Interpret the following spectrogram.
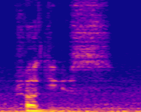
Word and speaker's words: produce: Notice how in the verb the stress was on the second syllable, to produce something. However, when we created or when we coined the noun, or when we formed the noun, then we shifted the stress to the first syllable in order for it to become produce.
